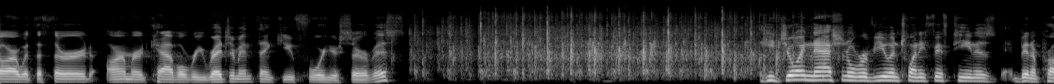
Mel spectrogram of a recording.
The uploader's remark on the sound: A very special trio of episodes recorded live at the Texas Tribune Festival.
